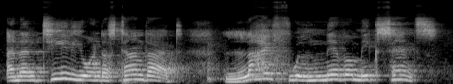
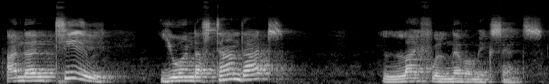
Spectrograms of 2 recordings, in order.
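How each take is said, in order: First: It is said fast. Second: It is said slowly.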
